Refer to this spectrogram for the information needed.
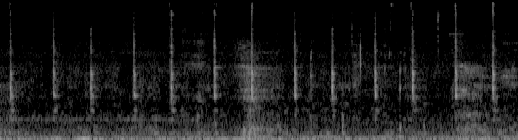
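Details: Mostly plastic or resin chiming clock bought at a car boot sale: crisp, evenly spaced ticks about two and a half per second with no limping rhythm. The clock is running in beat.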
